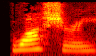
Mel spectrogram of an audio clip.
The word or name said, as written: washery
